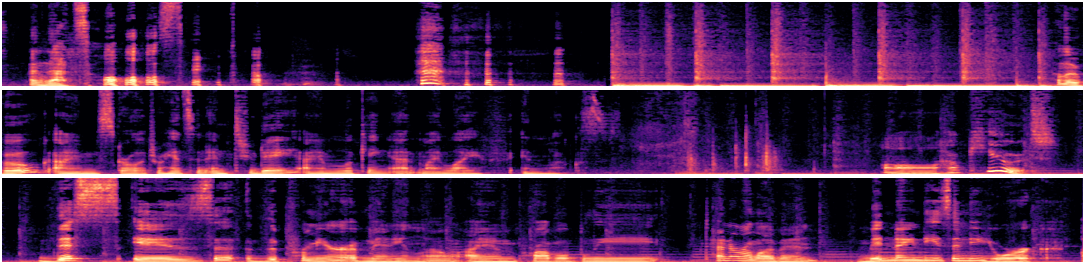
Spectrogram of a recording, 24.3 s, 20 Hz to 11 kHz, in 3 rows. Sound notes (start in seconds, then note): 3.1 Scarlett laughs; 4.6 groovy music; 12.9 page rustles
